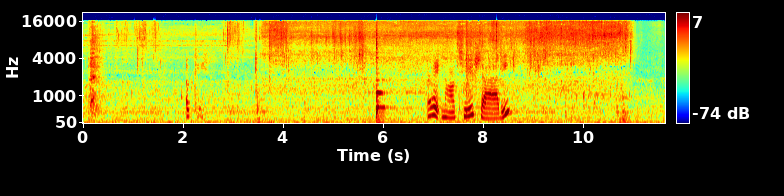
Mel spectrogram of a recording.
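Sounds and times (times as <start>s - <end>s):
speech: 2.1s - 2.6s, 3.4s - 3.7s, 6.9s - 8.7s
running tap water splashing into a sink: 2.8s - 11.0s
dishes clattering and scraping: 5.8s - 6.2s.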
